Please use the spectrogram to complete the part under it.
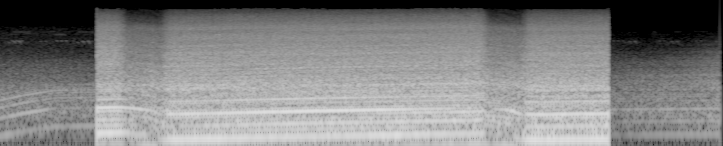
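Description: A car engine roars loudly at high speed.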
